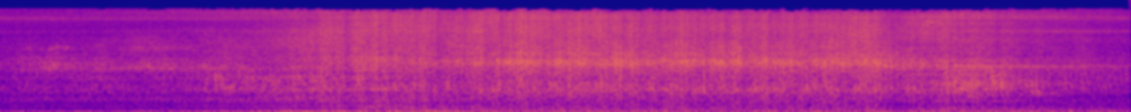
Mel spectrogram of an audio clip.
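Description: A high-speed train approaches and roars past close by with a rushing whoosh.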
